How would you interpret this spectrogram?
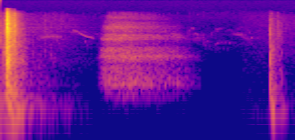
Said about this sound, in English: closes the door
